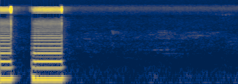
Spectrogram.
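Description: Two identical electronic beeps in quick succession, each about half a second long, at one steady buzzy pitch, then quiet room tone.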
